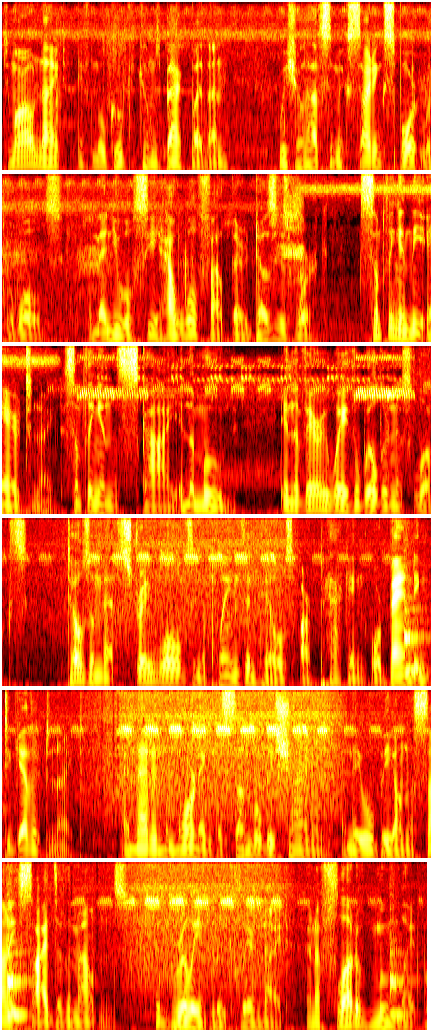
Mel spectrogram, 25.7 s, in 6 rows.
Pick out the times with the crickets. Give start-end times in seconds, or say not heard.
0.0-25.6.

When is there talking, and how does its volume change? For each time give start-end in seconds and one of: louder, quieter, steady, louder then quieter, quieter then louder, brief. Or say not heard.
0.0-25.6 steady.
